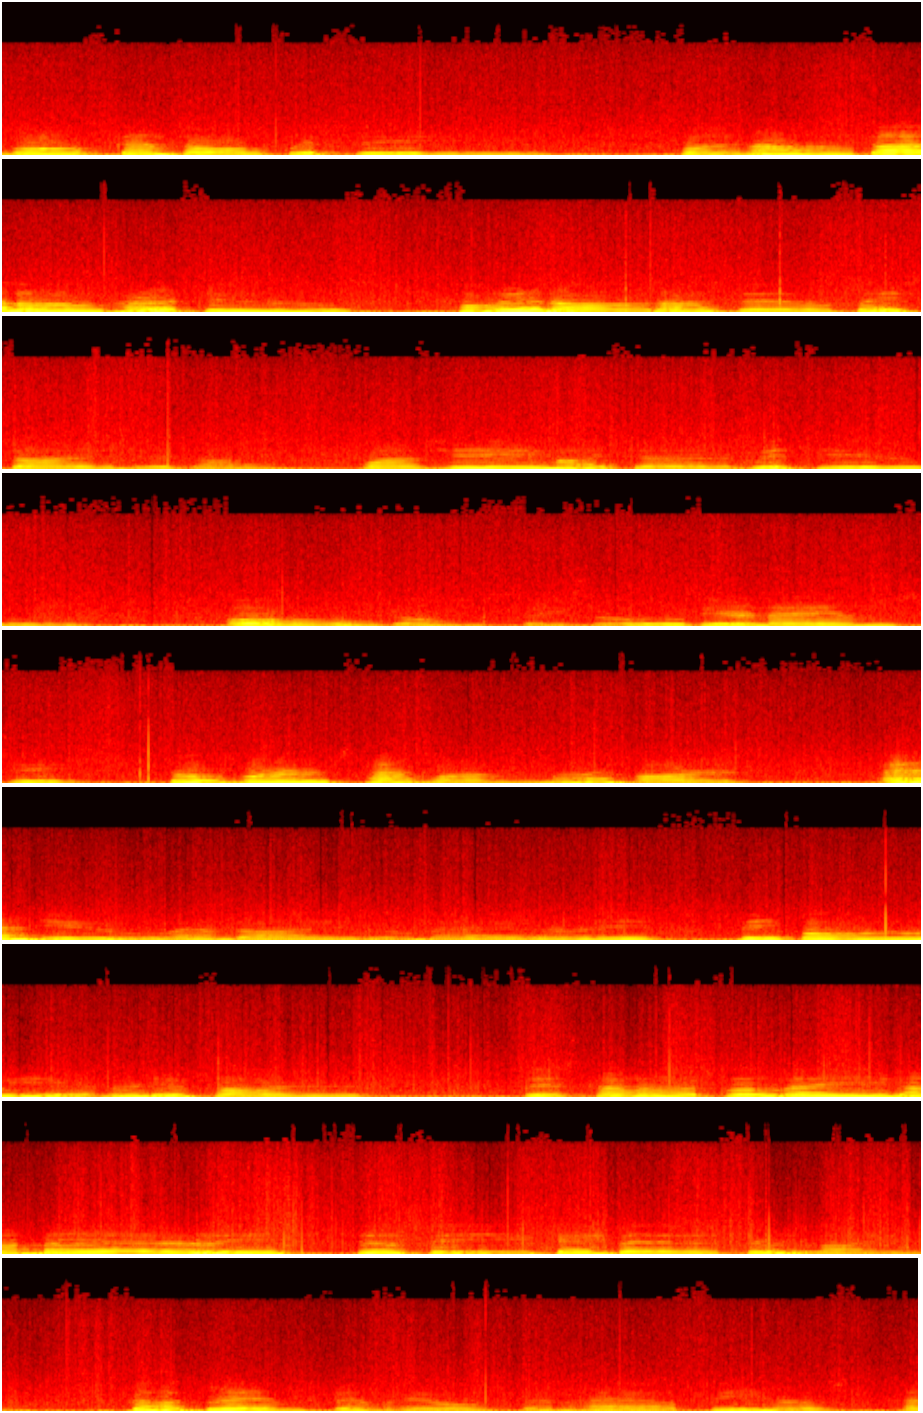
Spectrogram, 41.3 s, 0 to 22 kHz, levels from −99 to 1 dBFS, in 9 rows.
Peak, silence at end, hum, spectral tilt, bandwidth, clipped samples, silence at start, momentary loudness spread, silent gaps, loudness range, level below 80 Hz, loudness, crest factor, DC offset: -10 dBFS; 0 s; none; -7 dB/octave; 17 kHz; under 0.1%; 0 s; 14 LU; none; 5 LU; -38 dBFS; -30 LUFS; 18 dB; under 0.1%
